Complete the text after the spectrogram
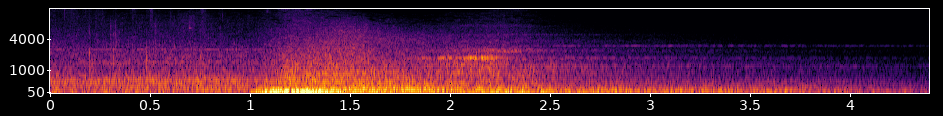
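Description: A loud boom bursts out and rings away.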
